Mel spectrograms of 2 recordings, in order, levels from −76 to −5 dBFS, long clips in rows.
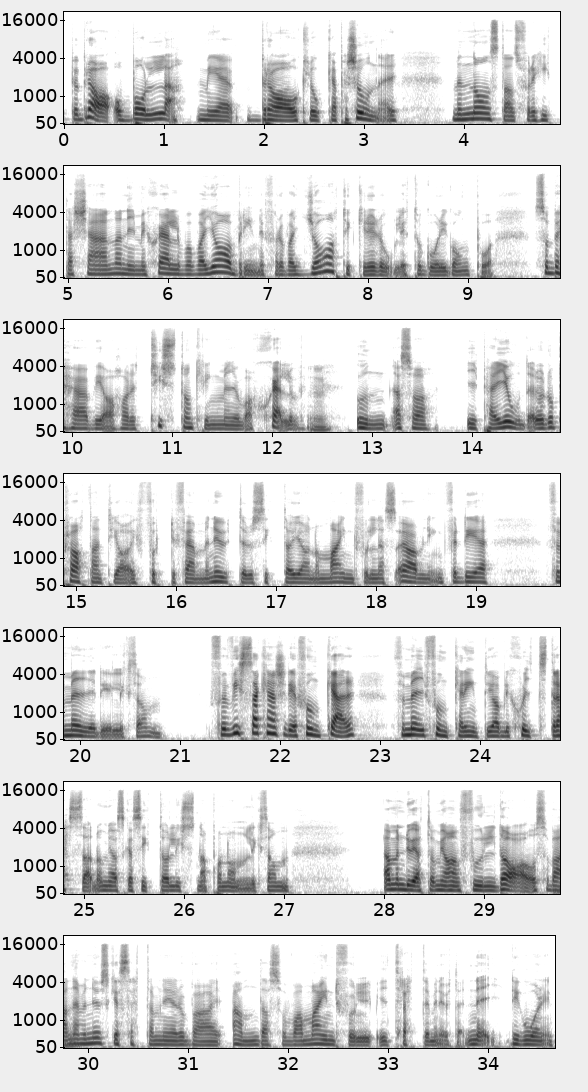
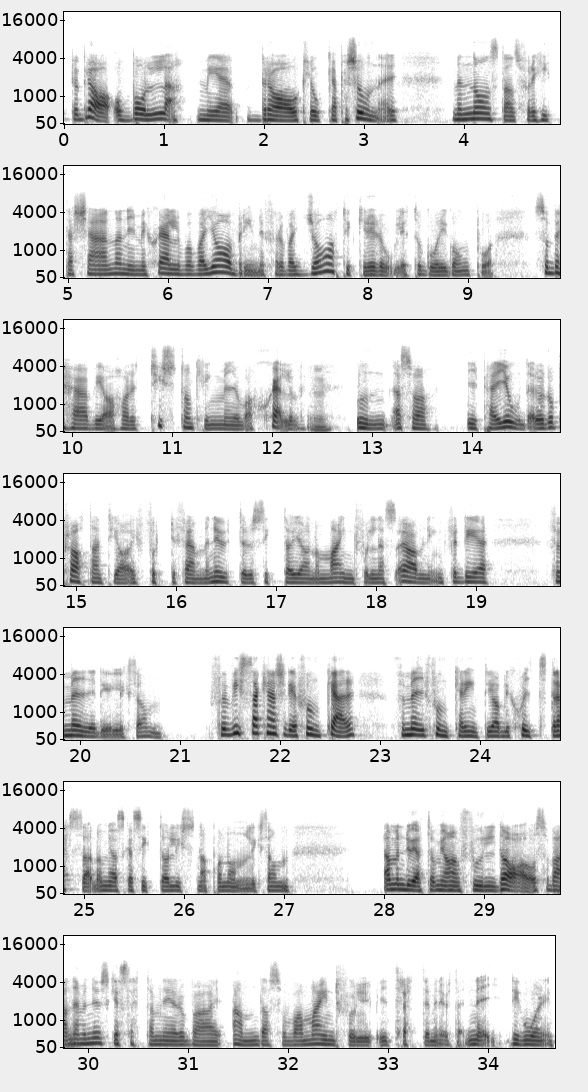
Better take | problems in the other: first | garbled, watery; slightly; nothing above 7.5 kHz

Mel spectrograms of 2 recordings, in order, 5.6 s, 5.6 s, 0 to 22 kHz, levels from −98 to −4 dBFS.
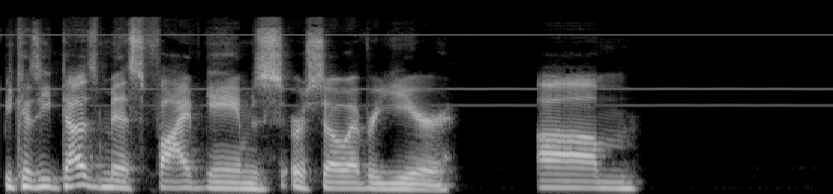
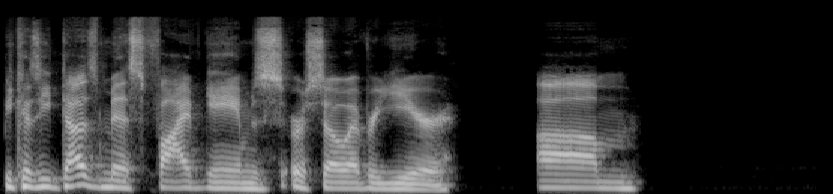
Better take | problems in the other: second | high-pitched whine; faint; throughout; 10.5 kHz, 25 dB below the speech

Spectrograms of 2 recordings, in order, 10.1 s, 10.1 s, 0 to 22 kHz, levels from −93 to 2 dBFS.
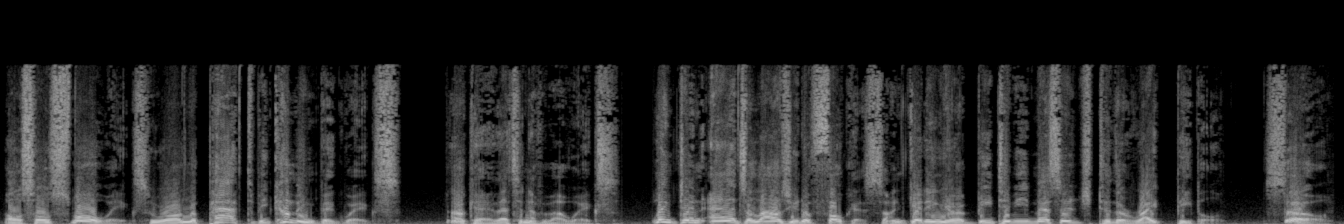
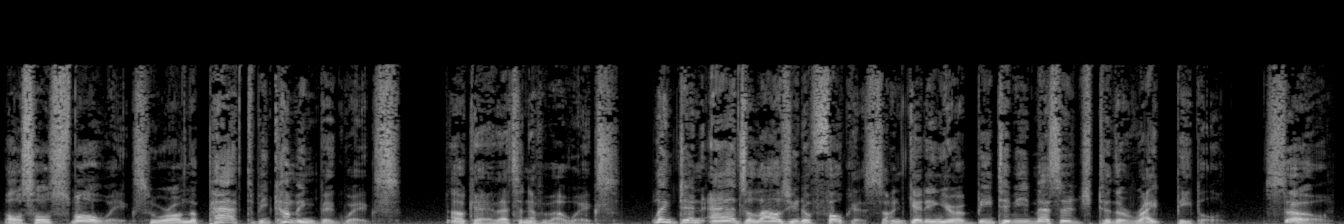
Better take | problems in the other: second | distortion; slight; 8% of the sound clipped

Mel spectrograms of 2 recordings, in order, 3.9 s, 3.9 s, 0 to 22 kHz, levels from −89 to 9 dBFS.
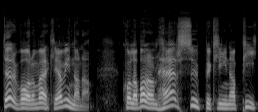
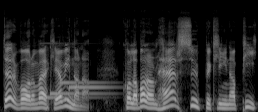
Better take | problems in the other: first | phone ringing; faint; from 0.5 to 1.5 s; peak 10 dB below the speech

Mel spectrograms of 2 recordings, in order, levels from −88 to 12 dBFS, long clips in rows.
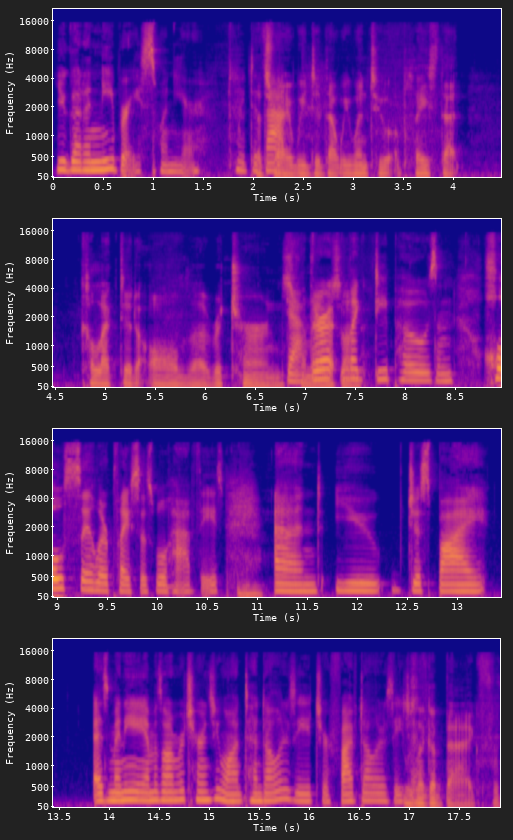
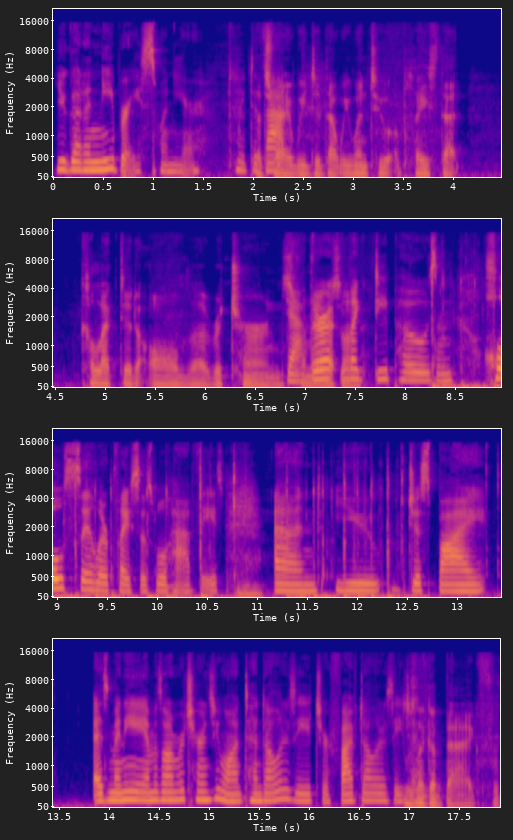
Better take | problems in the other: first | keyboard typing; noticeable; from 8.5 to 13 s; peak 5 dB below the speech

